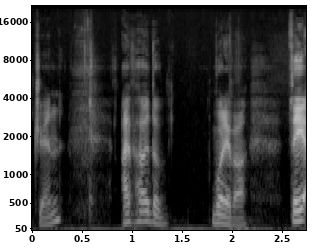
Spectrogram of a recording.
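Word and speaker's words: jinn: It's pronounced jin.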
